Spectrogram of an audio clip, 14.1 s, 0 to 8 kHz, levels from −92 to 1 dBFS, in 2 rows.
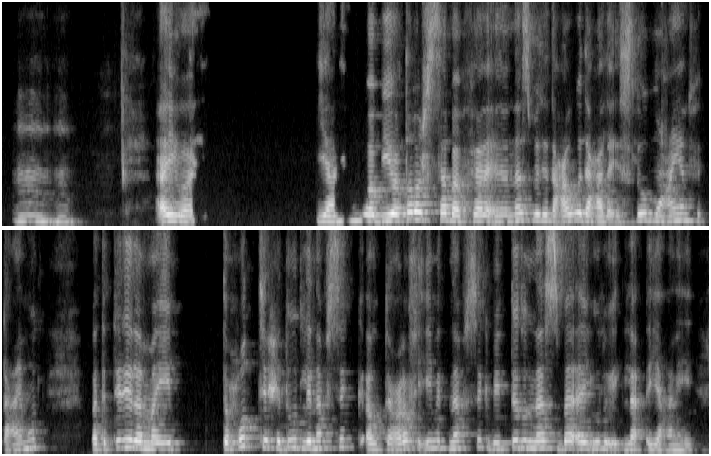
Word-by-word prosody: إمم، 210 -1 -7
إمم. 195 0 -12 0.8
أيوه، 220 -3 +6
أي - - +1 1.2
يعني 205 -1 +2 0.3
هو - - +6
بيُعتبر 240 +4 +7
سَبب 255 -6 +4
فعلًا 215 -1 +1
إن 215 - -3
الناس 245 +1 -1
بتتعوّد 230 +1 +1
على 185 -2 -1
أسلوب 240 +4 -3
معيّن 220 +3 -3
في 230 0 -11
التعامل 225 +7 -8 0.5
فتبتدّي 265 +8 0
لمّا 235 -4 +4
يب 220 +1 -2 0.4
تحُطّي 275 +3 -1
حدود 265 +2 -3
لنَفْسِك 255 +4 -1
أو 205 0 +1
تعرفي 210 +5 -2
قيمة 255 0 -6
نَفْسِك 250 +2 -4
بيبتدوا 225 +4 -4
الناس 250 -1 +3
بقى 235 0 +1
يقولوا 235 0 -3
إيه، 205 - -6
لأ، 215 - -2
يعني 180 -1 -5
إيه 180 0 -13
230 Hz, 150 wpm, -20 LUFS, 210-255 Hz, 1.2 s, بيُعتبر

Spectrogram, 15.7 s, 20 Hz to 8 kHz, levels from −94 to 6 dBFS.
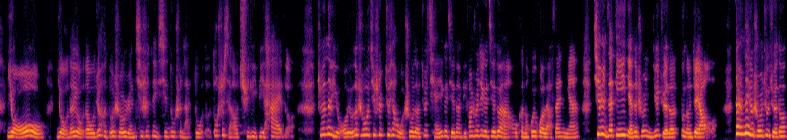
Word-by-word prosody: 有， 235 -2 +3 0.2
有 220 -4 -1
的， 235 +2 0
有 255 -5 0
的， 215 0 -2
我 215 0 0
觉 275 - -4
得 310 - -5
很 255 - -6
多 240 +3 -3
时 255 -2 -3
候 235 - +1
人 225 -3 -2
其 245 +3 -10
实 270 0 -8
内 265 -3 -7
心 240 +1 -10
都 255 -1 -7
是 255 +1 -8
懒 205 0 -12
惰 220 -2 -6
的， - - -25
都 295 - -9
是 325 - -6
想 235 -9 -12
要 210 - -9
趋 230 +3 -8
利 235 -1 -6
避 235 0 -6
害 230 -2 -6
的。 265 - -19 0.5
真 345 +2 -2
的 385 -1 +3
有， 235 -3 -1
有 235 0 +3
的 330 - 0
时 315 -1 -3
候 335 +1 +2
其 330 0 -4
实 330 +1 -3
就 330 0 -2
像 320 -4 -4
我 215 -4 -4
说 255 +3 0
的， 230 -3 -1
就 295 +6 -10
前 225 -7 -7
一 245 - -2
个 275 - -3
阶 235 -2 0
段 230 0 -5
比 220 - -6
方 270 +4 -5
说 290 - -3
这 290 +1 -5
个 270 - +1
阶 255 +2 +2
段 260 -1 +1
啊， 205 +3 -7
我 225 - -8
可 240 +1 -5
能 215 0 -2
挥 260 +3 +1
霍 255 -1 +2
两 210 -1 -1
三 235 -1 -4
年， 210 +3 -6 0.3
其 380 - +4
实 385 0 +6
你 275 - 0
在 295 - +5
第 325 +2 +5
一 - - +9
年 235 -7 +3
的 250 - +2
时 260 - -7
候， 280 - -1
你 240 -6 -3
就 285 +5 -3
觉 210 -9 +4
得 220 +1 0
不 285 - -3
能 220 -3 0
这 245 - +8
样 215 -1 +4
了， - - -15 0.3
但 410 -1 +8
是 - - +6
那 425 +1 +10
个 335 - +5
时 300 - 0
候 285 - +4
就 310 +2 -1
觉 245 -5 +4
得 255 +1 -2
245 Hz, 360 characters per minute, -22 LUFS, 225-285 Hz, 0.5 s, 那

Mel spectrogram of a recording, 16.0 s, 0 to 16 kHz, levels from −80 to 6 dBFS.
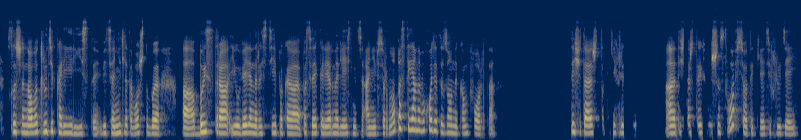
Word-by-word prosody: Слушай, 225 -2 +1
ну 195 -1 +5
а - - +9
вот 215 +2 0
люди-карьеристы? 195 -7 -1
Ведь 190 -1 -5
они 190 +2 +3
для 200 -1 -4
того, 185 0 -2
чтобы, 185 -2 +1 0.4
а, 165 0 +5
быстро 205 +1 +5
и 195 - -2
уверенно 195 0 +4
расти 185 +2 -5
по 190 -1 -5
ка 180 -3 +2
по 205 - -3
своей 195 -2 0
карьерной 185 0 0
лестнице, 180 0 -5
они 170 +1 -2
всё 175 +1 -5
равно 190 +7 -2
постоянно 285 -3 +2
выходят 255 -2 0
из 210 - -3
зоны 195 -2 -2
комфорта. 180 -2 -6 1.5
Ты 225 - +2
считаешь, 200 -3 +3
что 195 0 -14
таких 205 -1 -11
людей 195 -1 -5 0.8
а, 190 +1 +4
ты 195 - -12
считаешь, 205 +1 -6
что 200 - -5
их 205 - -7
меньшинство 205 - +1
всё-таки, 180 - -7
этих 170 +3 -10
людей? 175 -2 -5
195 Hz, 160 wpm, -22 LUFS, 180-205 Hz, 1.5 s, а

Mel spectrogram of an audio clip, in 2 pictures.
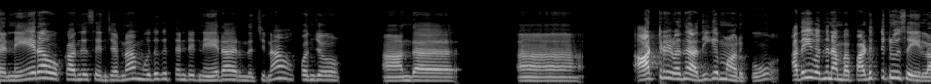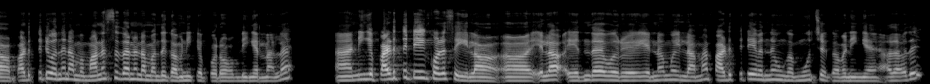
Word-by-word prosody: நேரா 265 +9 +4
உட்கார்ந்து 230 -1 -2
செஞ்சம்ன்னா 205 +2 -2
முதுகுத்தண்டு 230 -1 -5
நேரா 200 +3 +1
இருந்துச்சுன்னா 195 +6 -5 0.2
கொஞ்சம் 210 -2 -3 0.7
அந்த 185 +1 -2 1.1
ஆ - - +1 1.2
ஆற்றல் 305 -5 +6
வந்து 255 0 +3
அதிகமா 240 +3 -1
இருக்கும். 175 +8 -7 0.3
அதே 290 - +5
வந்து 280 0 +1
நம்ப 215 -3 +1
படுத்துட்டும் 295 +6 +1
செய்யலாம். 170 -4 +2
படுத்துட்டு 265 +9 -2
வந்து 250 0 -2
நம்ம 215 -4 -3
மனசு 260 +8 -1
தான 245 -1 +2
நம்ம 205 -2 -1
வந்து 200 0 -3
கவனிக்கப் 180 -1 -4
போறோம் 165 0 -4
அப்டிங்கறனால, 165 0 -4 0.6
அ - - +1 0.2
நீங்க 240 +1 +1
படுத்துட்டே 305 +6 +6
கூட 255 -1 +5
செய்யலாம். 175 -2 +2 0.2
அ - - +1 0.3
எல்லா 210 +2 +4 0.2
எந்த 205 +3 0 0.2
ஒரு 185 -1 -1 0.2
எண்ணமும் 205 +3 -5
இல்லாம 185 +6 -3
படுத்துட்டே 230 +5 0
வந்து 220 +1 -5
உங்க 190 -2 -5
மூச்ச 215 +1 -6
கவனிங்க. 170 0 -3 0.2
அதாவது 180 +8 -2
210 Hz, 145 wpm, -23 LUFS, 185-245 Hz, 1.2 s, ஆற்றல்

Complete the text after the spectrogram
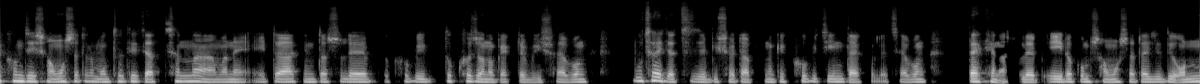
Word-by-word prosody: এখন 150 +1 +2
যে - - +6 0.2
সমস্যাটার 135 +2 +1
মধ্য 120 +1 -1
দিয়ে 140 -2 0
যাচ্ছেন 120 +4 0
না, - - +5 0.2
মানে 115 0 0 0.2
এটা 125 +1 -1 0.2
কিন্তু 125 -1 -2
আসলে 130 +1 0 0.3
উ - - -9
খুবই 130 -1 -3 0.2
দুঃখজনক 135 -6 0
একটা 110 +1 -5
বিষয়, 110 +1 -5
এবং 120 +1 +1 0.5
বুঝাই 160 +1 +5
যাচ্ছে, 125 +7 -1
যে - - +1
বিষয়টা 120 -1 -2
আপনাকে 120 +2 -5
খুবই 135 -1 -2
চিন্তায় 125 -4 +2
ফেলেছে, - - -11
এবং 120 +2 0 0.5
দেখেন 130 0 +5
আসলে 110 -2 0 0.2
এইরকম 125 0 +3
সমস্যাটায় 120 +1 0
যদি 120 +1 0
অন্য 130 +3 +3
125 Hz, 160 wpm, -23 LUFS, 120-135 Hz, 0.5 s, যে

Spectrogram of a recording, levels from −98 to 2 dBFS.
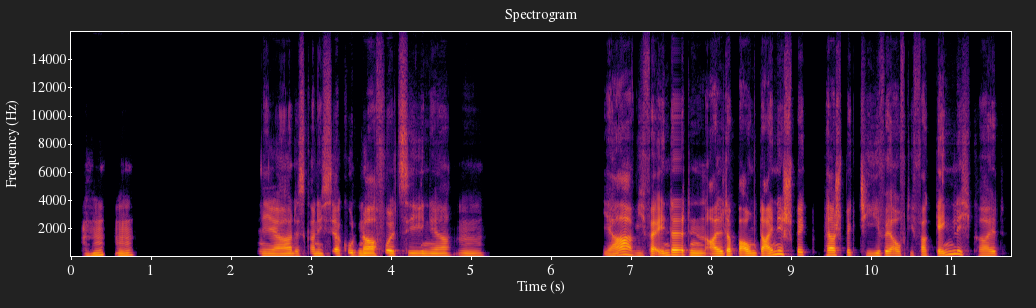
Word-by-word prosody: Mhm 140 +7 -3
mhm. 145 +3 -4 1.6
Ja, 135 -1 0
das 135 -2 -7
kann 140 -1 -4
ich 130 -2 -4
sehr 135 +1 0
gut 155 +4 -4
nachvollziehen. 145 -1 +1
Ja, 135 +1 -2
mhm. 145 -1 -8 1.5
Ja, 150 +9 +3
wie 145 -1 -10
verändert 155 +3 +3
'n 140 -2 0
alter 140 +1 +4
Baum 140 +3 +3
deine 225 +9 +4
Spek 180 -3 -3 0.2
Perspektive 160 -4 0
auf 135 - -2
die 140 - -17
Vergänglichkeit? 135 - -2
140 Hz, 115 wpm, -24 LUFS, 135-155 Hz, 1.6 s, alter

